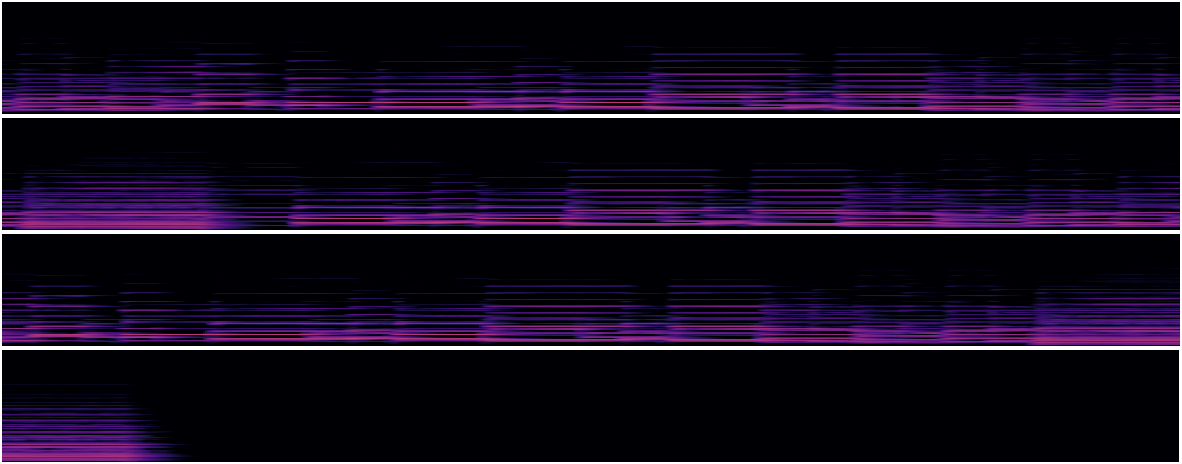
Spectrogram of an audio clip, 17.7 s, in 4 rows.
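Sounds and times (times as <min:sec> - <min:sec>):
waltz music: 0:00.0 - 0:13.9.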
